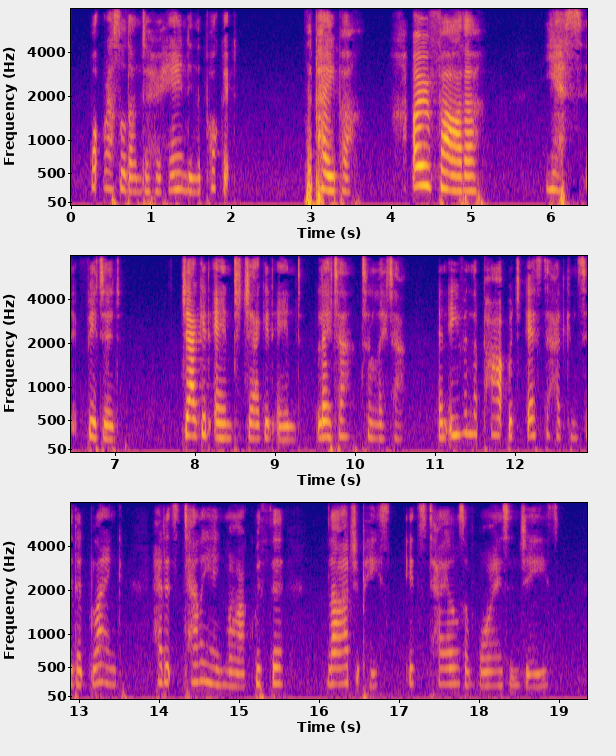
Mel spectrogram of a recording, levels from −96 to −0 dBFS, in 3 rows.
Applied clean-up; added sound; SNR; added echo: none; none; none; none.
